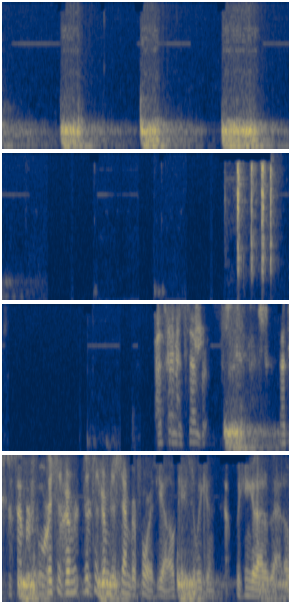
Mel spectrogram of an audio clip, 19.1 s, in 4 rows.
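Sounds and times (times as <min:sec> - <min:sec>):
slowed-down radio transmission chirps: 0:00.0 - 0:05.2, 0:11.0 - 0:19.1
speech: 0:12.3 - 0:19.1.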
